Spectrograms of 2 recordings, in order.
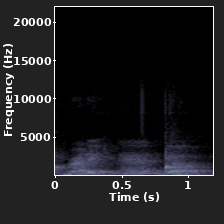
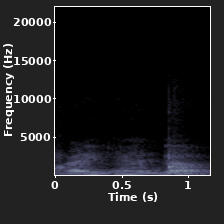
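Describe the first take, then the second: No difference in how they are said.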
